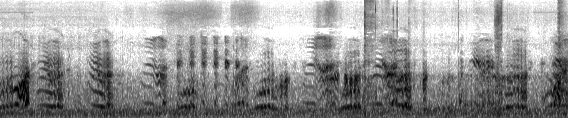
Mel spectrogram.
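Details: Frog; mating call; males calling to attract females at breeding sites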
